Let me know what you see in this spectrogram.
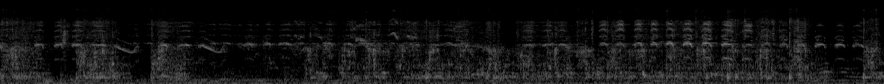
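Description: Birds chirping: quick repeated high notes with short falling calls, and a fast high trill near the end.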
